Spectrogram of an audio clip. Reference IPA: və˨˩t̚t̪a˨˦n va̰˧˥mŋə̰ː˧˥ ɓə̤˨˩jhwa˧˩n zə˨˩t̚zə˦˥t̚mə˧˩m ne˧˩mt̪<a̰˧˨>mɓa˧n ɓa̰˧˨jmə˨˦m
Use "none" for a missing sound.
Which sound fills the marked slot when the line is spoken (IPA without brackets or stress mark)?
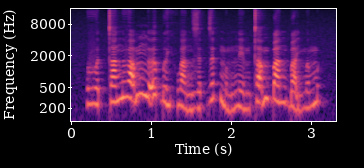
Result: a̰˧˥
